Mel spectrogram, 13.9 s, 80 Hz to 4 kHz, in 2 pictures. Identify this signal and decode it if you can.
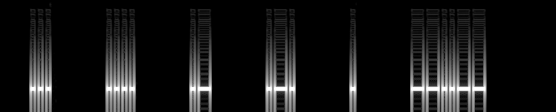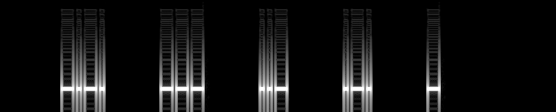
Morse code, heard as a keyed tone, about 25 wpm, spaced as for 10 wpm, 550 Hz. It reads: SHARE, COURT
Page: news headlines in morse code at 10 wpm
